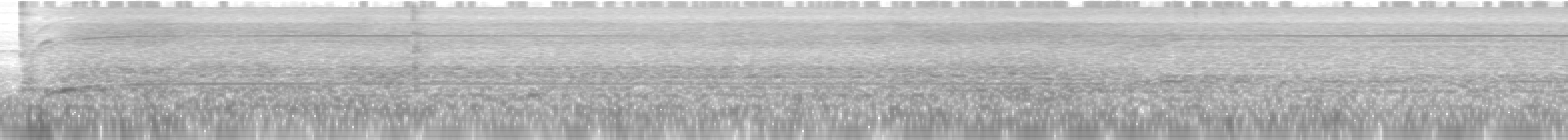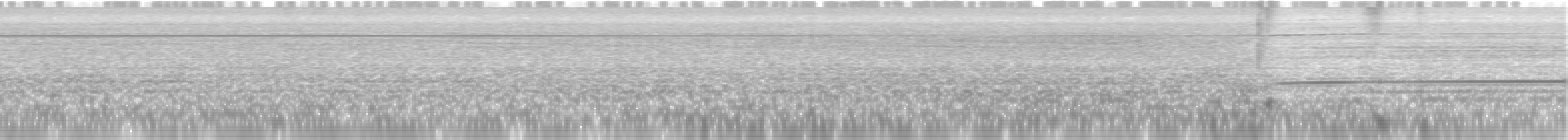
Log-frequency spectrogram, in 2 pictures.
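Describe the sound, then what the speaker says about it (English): A Shark Navigator Swivel Plus vacuum cleaner runs steadily and loudly throughout, its whine shifting pitch as the nozzle sucks at a bin, then rising again near the end. "So we're going to vacuum this out real quick and go from there."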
